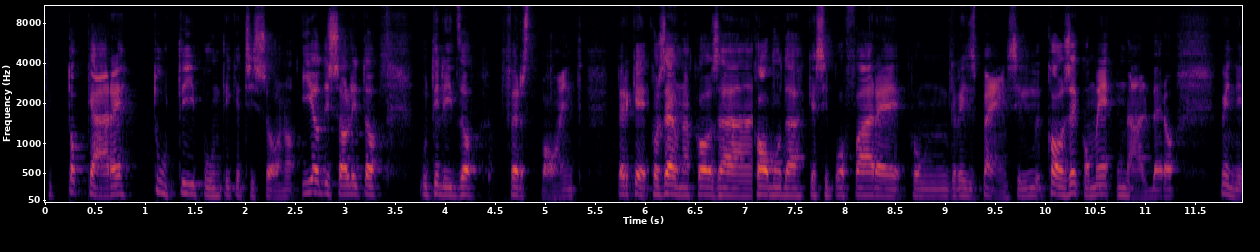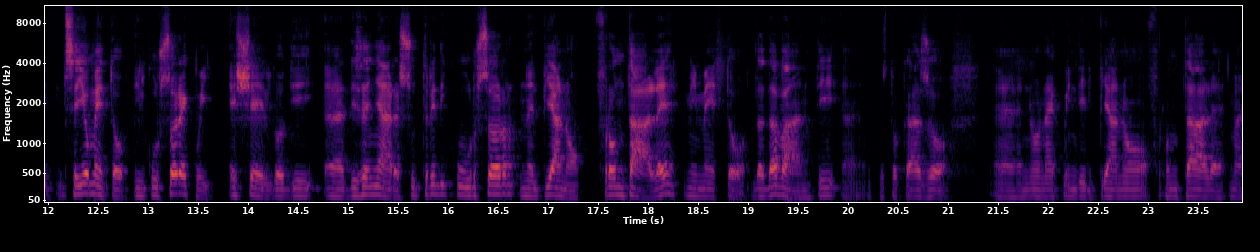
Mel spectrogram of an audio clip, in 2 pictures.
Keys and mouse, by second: 2.5-4.4 drag, 4.7 ctrl+middle click, 5.7 shift+middle click, 6.8 shift+middle click, 7.4 shift+middle click, 8.2 middle click, 8.7 shift+middle click, 12.6 shift+right click, 13.5-14.7 drag, 15.4-17.2 drag, 17.5 middle click, 18.1 KP_1, 19.5 shift+middle click, 22.2-23.9 drag.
